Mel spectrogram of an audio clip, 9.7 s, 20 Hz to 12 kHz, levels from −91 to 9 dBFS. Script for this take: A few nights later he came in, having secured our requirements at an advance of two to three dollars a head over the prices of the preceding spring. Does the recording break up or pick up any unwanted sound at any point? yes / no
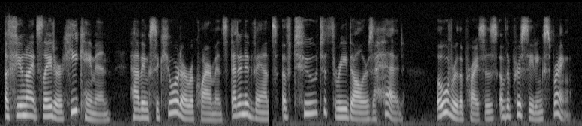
yes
